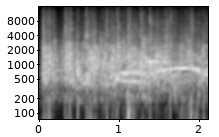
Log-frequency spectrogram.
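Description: Crowd cheering and applauding at a state board meeting as a member casts the lone no vote against proposed math and English standards, a dense, steady roar of clapping with cheers that stays loud throughout.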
